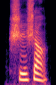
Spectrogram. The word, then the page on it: 时尚: shí shàng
